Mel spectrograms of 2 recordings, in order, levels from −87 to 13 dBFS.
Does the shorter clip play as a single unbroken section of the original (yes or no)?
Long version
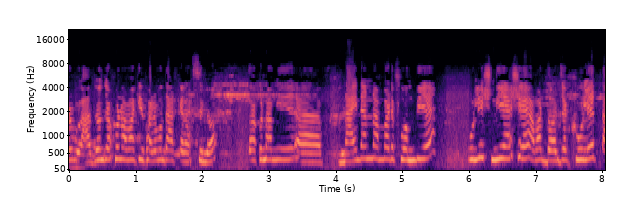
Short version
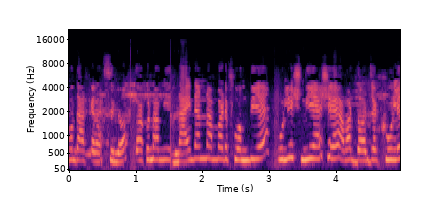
no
